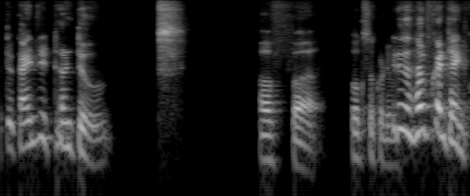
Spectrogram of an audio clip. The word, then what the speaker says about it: POCSO: Quite often your lordship would say, listen until you say POCSO, not as POSCO.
